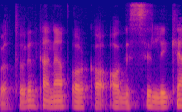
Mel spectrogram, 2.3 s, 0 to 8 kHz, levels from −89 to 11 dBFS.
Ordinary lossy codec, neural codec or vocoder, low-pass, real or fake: AAC, 48 kbps; codec, 16 kHz, 0.8 kbps, ZipCodec; 7.2 kHz; fake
